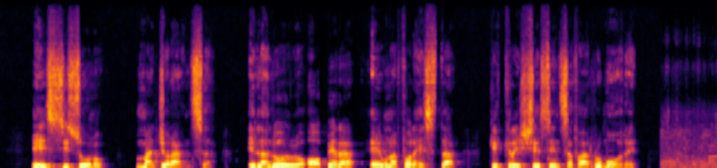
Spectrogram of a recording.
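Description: An elderly man reads out calmly into a microphone.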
